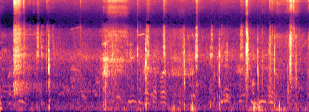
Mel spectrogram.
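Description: Scattered sharp knocks of a ball bouncing and being kicked, and of footsteps, on a concrete court, with faint voices in the background.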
